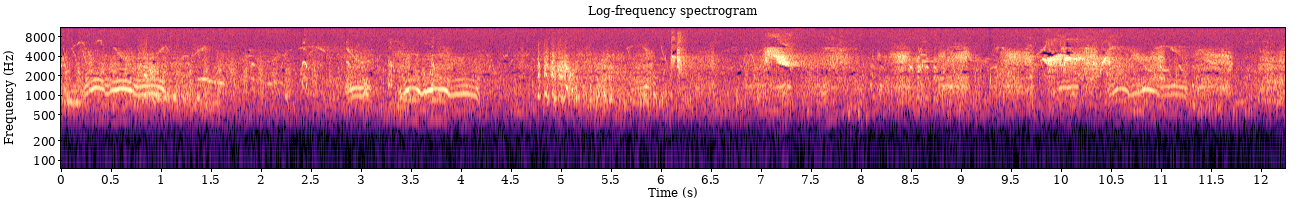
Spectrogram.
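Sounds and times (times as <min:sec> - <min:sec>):
jungle village ambience: 0:00.0 - 0:12.2.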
